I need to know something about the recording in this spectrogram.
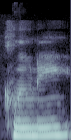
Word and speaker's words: Cluney: And for me, Victoria Clooney, if you find me, I'm on all the social media platforms. Clooney is spelled Cluney. So it sounds like the actor, just spelled different.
